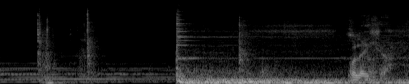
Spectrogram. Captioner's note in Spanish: sonido al abrir la puerta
